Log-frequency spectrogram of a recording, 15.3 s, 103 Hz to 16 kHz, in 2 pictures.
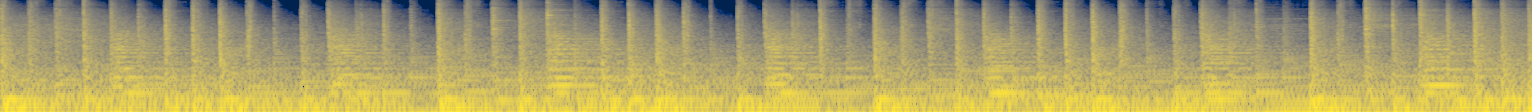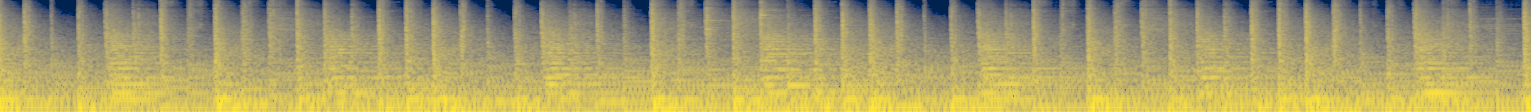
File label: cinematik; by burak sound bank; tension gerilim vol 49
